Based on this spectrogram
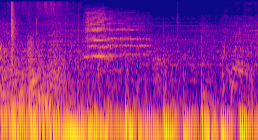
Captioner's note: metal creaks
